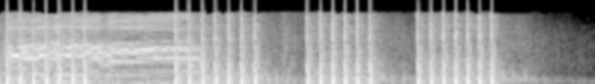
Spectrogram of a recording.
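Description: Rapid machine gun fire from a hand-mounted gun, four loud bursts of tightly spaced shots separated by brief gaps, the final burst trailing off into quiet.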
